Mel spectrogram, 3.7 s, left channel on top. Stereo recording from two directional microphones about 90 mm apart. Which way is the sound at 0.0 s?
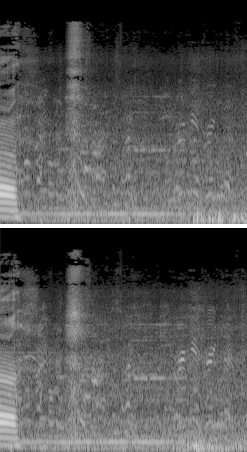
50° left (ahead or behind).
